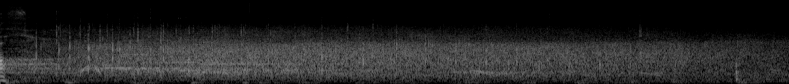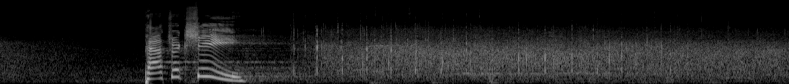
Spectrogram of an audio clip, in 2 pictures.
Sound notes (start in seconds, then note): 0.1 audience applaud; 10.8 audience applaud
